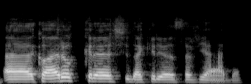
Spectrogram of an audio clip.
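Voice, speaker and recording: A man's voice: mid-range voice, measured pace, creaky, mellow, no room sound, dull audio. A male host, telling stories in casual chat and often restarting his sentences. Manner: chatty, hesitant restarts. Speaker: podcast host.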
